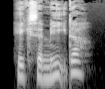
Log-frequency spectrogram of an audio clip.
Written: heksameter

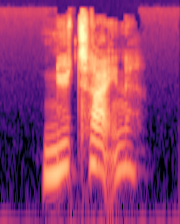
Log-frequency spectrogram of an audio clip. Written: nytegne

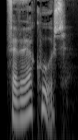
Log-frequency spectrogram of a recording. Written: favørkurs

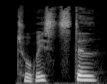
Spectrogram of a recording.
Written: turiststed

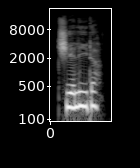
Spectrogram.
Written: cheerleader

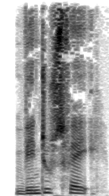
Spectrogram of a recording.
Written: vinduesfag

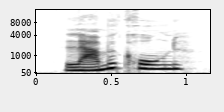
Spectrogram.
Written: lammekrone

